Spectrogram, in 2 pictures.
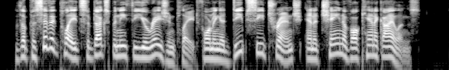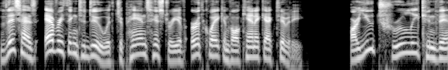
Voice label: Educational Narration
